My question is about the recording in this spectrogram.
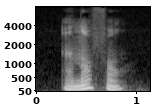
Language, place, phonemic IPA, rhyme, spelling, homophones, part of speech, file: French, Paris, /ɑ̃.fɑ̃/, -ɑ̃, enfant, enfants, noun, Fr-enfant.ogg
- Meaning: 1. child (someone who is not yet an adult) 2. child (offspring of any age) 3. son, native (of a place)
